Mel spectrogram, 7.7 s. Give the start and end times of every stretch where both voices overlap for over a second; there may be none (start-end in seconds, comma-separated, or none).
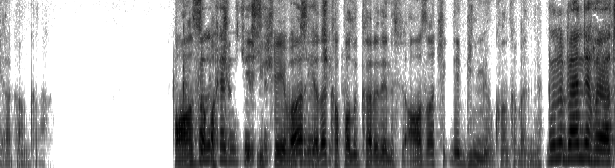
2.3-4.4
